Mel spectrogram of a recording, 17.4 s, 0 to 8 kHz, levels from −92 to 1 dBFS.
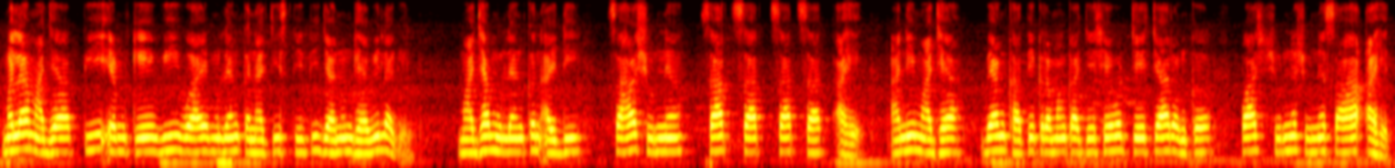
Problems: none marked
